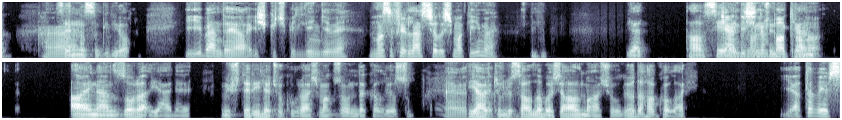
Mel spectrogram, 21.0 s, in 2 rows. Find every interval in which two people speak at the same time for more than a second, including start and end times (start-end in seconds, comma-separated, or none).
9.0-10.2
